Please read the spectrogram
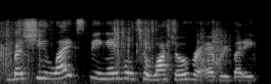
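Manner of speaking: ordinary talk, nothing marked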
